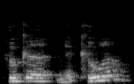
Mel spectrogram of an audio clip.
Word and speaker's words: Puka Nacua: My third guy is a dude who's been balling a lot lately too, getting a lot of catches, and that's Puka Nacua.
